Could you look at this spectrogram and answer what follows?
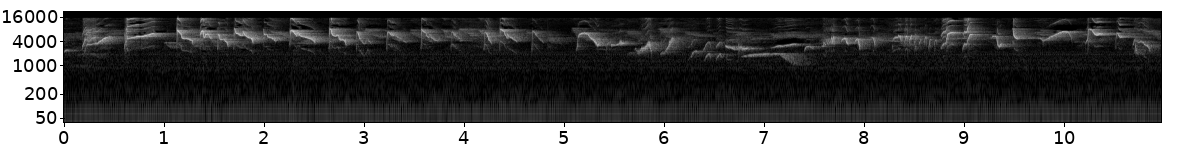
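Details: White-eye training song: fast, energetic high twittering with repeated downslurred chirps about twice a second, plus a mid-phrase burst of lower falling notes, all clean over faint background.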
